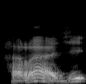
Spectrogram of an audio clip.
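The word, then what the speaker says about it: Khazraj: Haraji is spelled K-H, that's Arabic. Ha. It's spelled Khazragi, Haraji.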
